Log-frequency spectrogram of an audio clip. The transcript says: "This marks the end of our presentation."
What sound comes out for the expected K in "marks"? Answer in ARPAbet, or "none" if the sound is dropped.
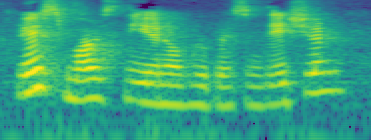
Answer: none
